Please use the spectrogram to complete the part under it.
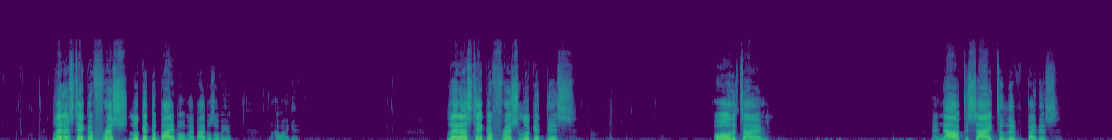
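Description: A man speaks with animation through a microphone, in bursts with long pauses.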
